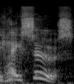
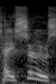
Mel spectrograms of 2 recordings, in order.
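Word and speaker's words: Jesús: Actually, if he's of Spanish descent, he could be Jesus, but it's pronounced Jesus instead of Jesus.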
